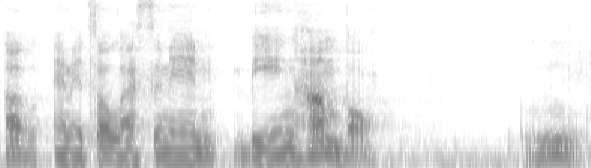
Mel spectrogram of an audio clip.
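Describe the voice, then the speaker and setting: Male children's read-aloud narrator: lowish pitch, very animated intonation, dramatic delivery. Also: takes it slowly, husky, muffled recording. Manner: dramatic, explains asides to young listeners. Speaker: storybook reader.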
